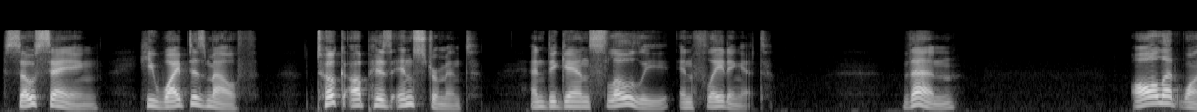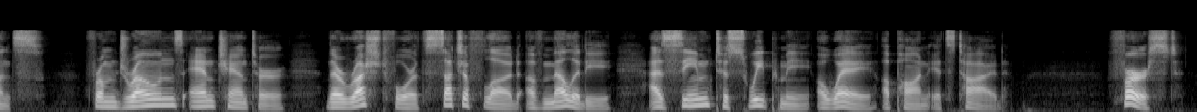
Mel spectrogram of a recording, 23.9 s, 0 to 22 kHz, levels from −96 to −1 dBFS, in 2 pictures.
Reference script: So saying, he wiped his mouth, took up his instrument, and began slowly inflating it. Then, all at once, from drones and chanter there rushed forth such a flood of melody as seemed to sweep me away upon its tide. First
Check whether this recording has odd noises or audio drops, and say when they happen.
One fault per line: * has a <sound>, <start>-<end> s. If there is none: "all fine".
all fine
